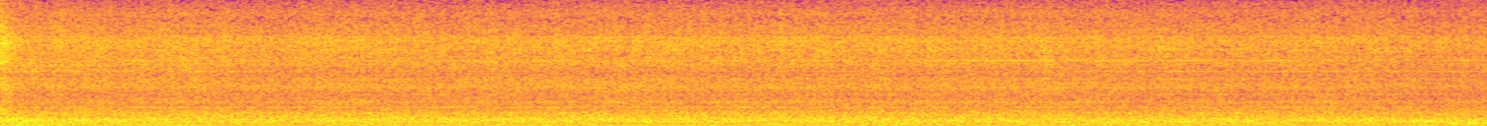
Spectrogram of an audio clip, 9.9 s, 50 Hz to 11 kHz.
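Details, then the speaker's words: 2015 Suzuki Jimny Gen 3 petrol engine idling before repair: steady rough whirring and low drone from a worn belt tensioner bearing, to be replaced. "But let's start this motor quickly and then you just hear the noise that this bearing is making and then we can listen to it after we've changed it."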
